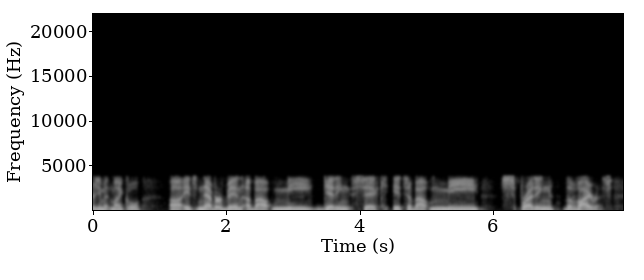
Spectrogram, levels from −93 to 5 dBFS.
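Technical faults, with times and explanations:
No technical faults are audible in this speech recording.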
